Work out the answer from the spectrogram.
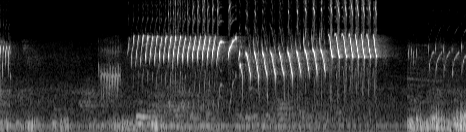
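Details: Canary song intended to excite males and females into mating: rapid high rolling trills and quick slurred phrases that shift pattern several times, with background music faintly beneath.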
